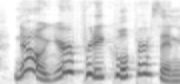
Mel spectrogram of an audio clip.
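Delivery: high, emphatic reassurance; supportive inner voice. Pretend. Coach voicing the kind voice in one's head, brightly encouraging. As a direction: pitch it up like a cheerleading friend.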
